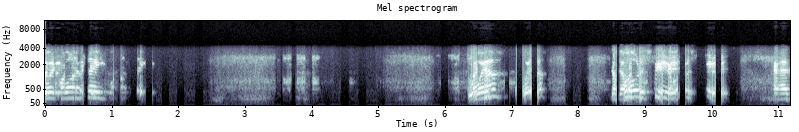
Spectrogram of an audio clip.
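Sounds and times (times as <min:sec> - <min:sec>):
speech: 0:00.0 - 0:01.2, 0:06.3 - 0:07.6, 0:08.5 - 0:10.3, 0:10.9 - 0:11.1
caller breathing heavily and raspily on a phone line: 0:02.4 - 0:04.2, 0:05.0 - 0:06.4, 0:07.0 - 0:11.1.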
